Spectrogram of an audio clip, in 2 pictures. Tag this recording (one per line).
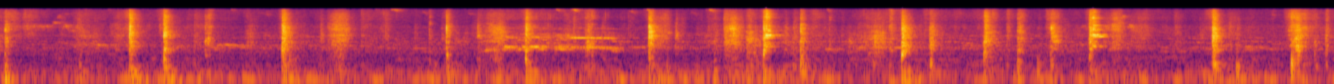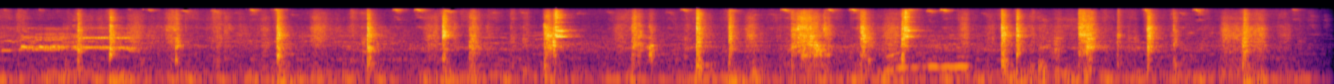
brasil
cement
concrete
wall
parede
bahia
cachoeira
brazil
cimento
